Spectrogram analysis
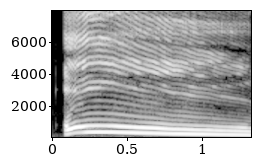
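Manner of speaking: a high, loud, drawn-out "oh"; excited shout. Real, not acted. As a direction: cry out at a brutal punch. Big moment in the fight.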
